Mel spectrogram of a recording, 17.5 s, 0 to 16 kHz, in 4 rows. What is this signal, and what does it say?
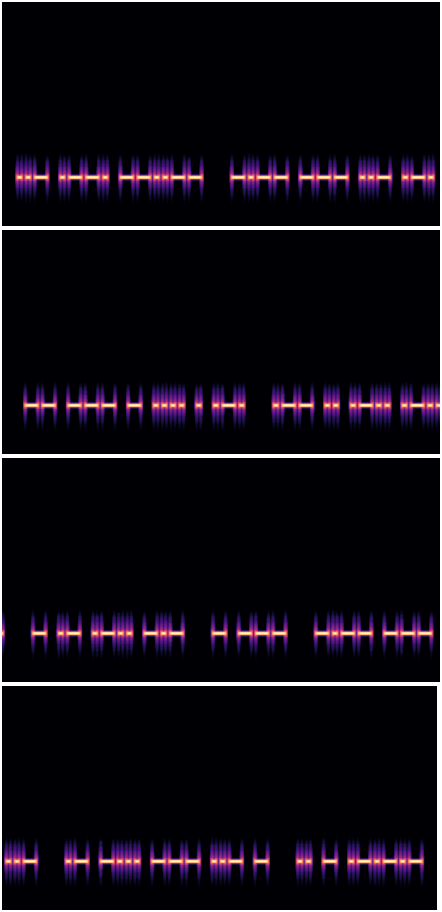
Morse code, heard as a keyed tone, about 28 wpm, 700 Hz. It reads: UP, YOUR MOTHER WILL TALK TO YOU ABOUT IT.
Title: Sentences from Top 1000 Words - Review Part 1 - 28wpm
